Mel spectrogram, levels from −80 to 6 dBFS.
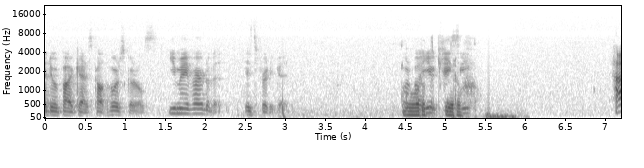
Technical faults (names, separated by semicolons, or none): speech suppressed in double talk; chunks out of order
